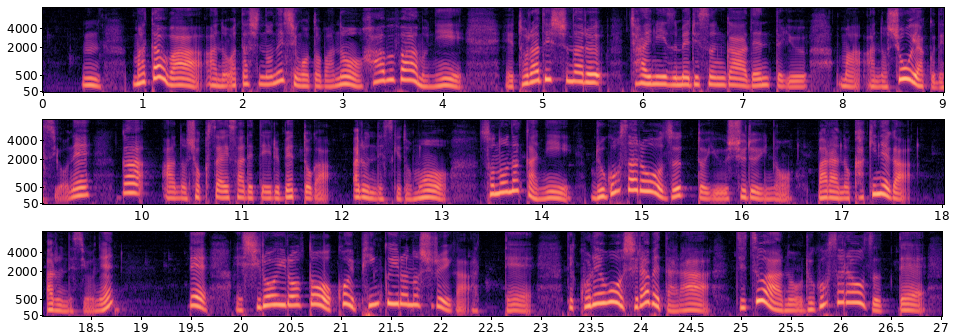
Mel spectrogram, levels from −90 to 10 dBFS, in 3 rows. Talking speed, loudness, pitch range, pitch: 325 characters per minute, -16 LUFS, 170-280 Hz, 195 Hz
